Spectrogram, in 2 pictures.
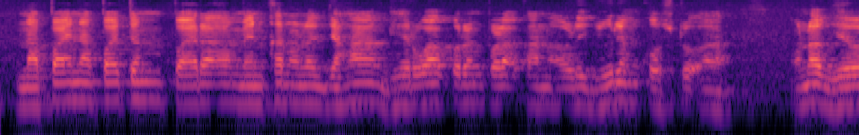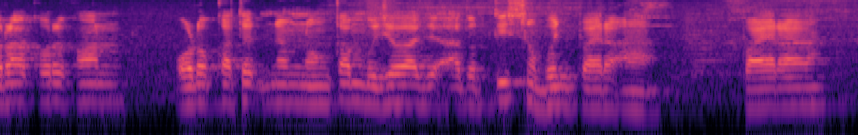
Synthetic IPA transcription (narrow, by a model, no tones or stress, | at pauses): napajnapajt̪ɛmpajɾaʔamɛnkʰanɔnad͡ʒaɦãɡʱɛɾwakɔɾɛmpaɽaʔkʰanɔɽɛd͡ʒuɾɛmkɔsʈɔʔa | ɔnaɡʱɛwɾakɔɾɛkʰɔn | ɔɽɔkat̪ɛt̪̚ˀnɔmnɔŋkambud͡ʒʱawad͡ʒɛʔad̪ɔt̪isɔ̃bʱəɲpajɾaʔapajɾa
